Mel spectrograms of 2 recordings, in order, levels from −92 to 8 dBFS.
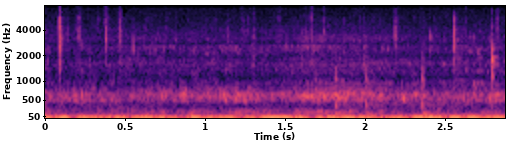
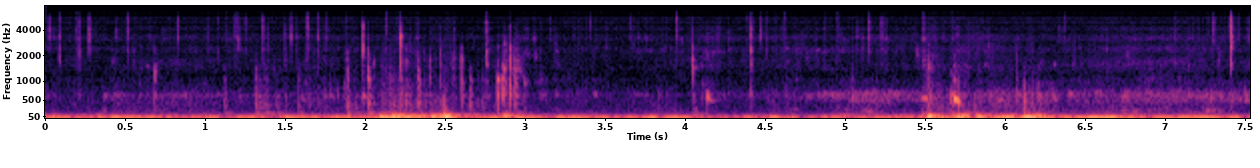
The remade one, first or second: second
